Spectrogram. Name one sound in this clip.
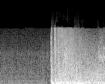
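A huge explosion booms up close.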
